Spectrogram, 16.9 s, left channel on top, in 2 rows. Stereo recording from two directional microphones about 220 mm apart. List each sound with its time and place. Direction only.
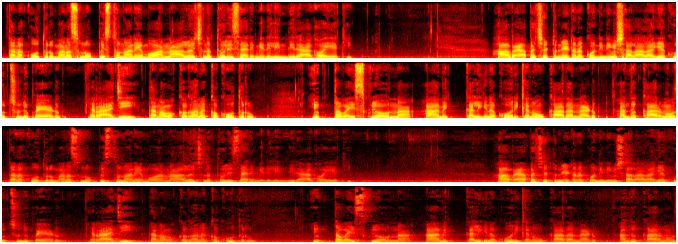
0.1 s speech: 50° left (ahead or behind)
6.1 s speech: 50° left (ahead or behind)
